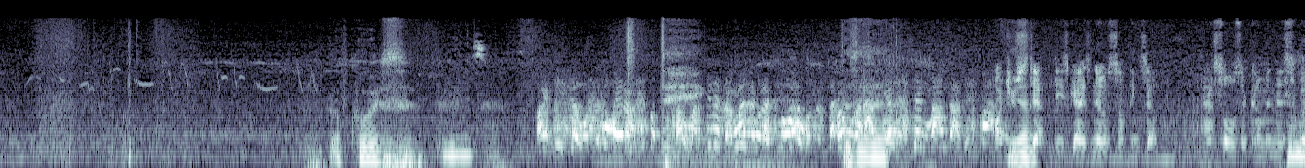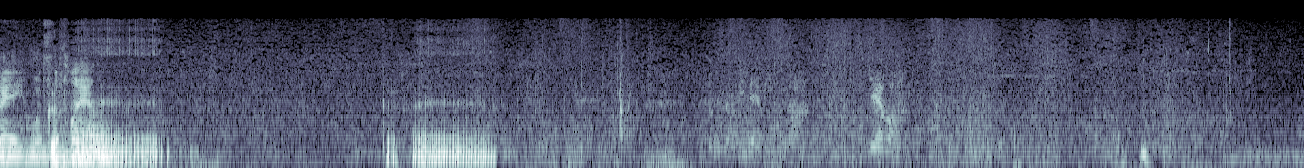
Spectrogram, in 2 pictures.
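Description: Leaves and grass rustle as someone crawls through dense brush.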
